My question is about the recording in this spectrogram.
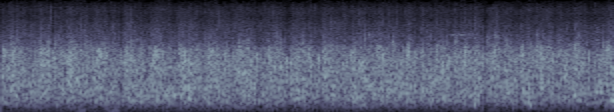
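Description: A large audience applauding: dense, steady clapping that neither builds nor fades.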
